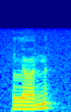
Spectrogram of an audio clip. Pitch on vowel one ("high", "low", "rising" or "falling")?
rising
